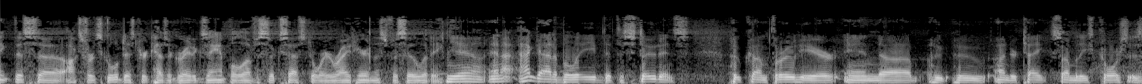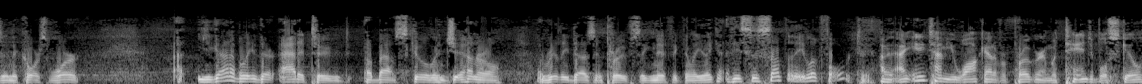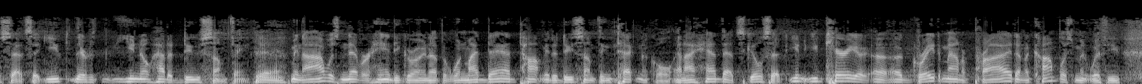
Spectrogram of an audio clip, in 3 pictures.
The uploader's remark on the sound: MidDays is LIVE from Oxford High School for the Ribbon Cutting Ceremony at the Center for Applied Engineering on the Oxford HS campus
